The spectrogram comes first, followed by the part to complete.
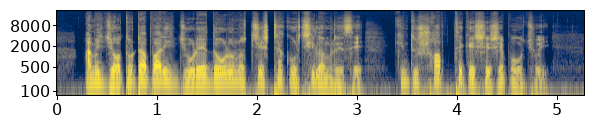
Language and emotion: Bengali, sad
